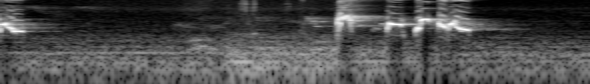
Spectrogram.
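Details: Red-whiskered bulbul singing in the morning, a recording meant for training other bulbuls: a clipped note at the start, then after a pause one bright phrase of several rapid, warbled whistles.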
